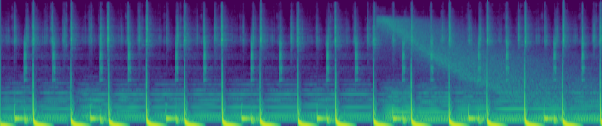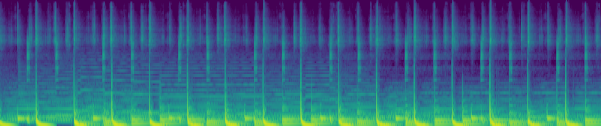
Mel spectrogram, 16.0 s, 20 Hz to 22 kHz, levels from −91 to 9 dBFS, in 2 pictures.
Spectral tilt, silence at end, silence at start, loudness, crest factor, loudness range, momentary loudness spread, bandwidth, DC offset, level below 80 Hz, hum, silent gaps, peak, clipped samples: -7.5 dB/octave; 0 s; 0 s; -12 LUFS; 8 dB; 1 LU; 4 LU; 13 kHz; under 0.1%; -10 dBFS; none; none; 0 dBFS; 0.8%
